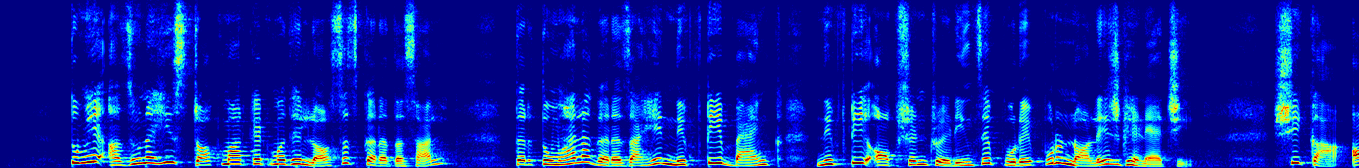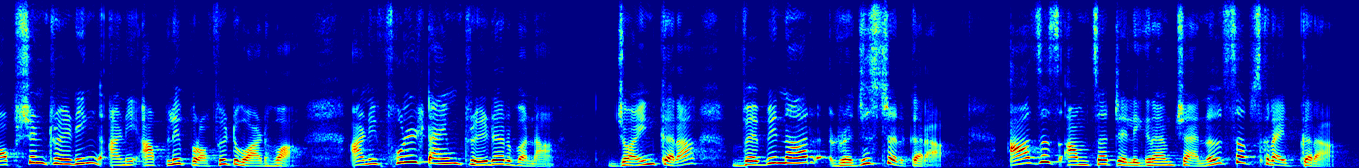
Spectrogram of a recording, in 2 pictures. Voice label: Marathi ad

